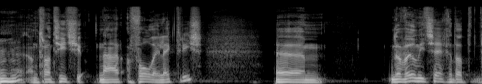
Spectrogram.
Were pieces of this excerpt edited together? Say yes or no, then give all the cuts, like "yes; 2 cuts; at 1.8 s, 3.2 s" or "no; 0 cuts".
no; 0 cuts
